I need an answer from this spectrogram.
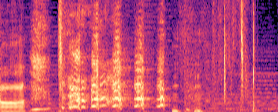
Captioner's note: laughs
